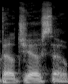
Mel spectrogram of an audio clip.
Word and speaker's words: BelGioioso: It's pronounced Belgioso, but yeah.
